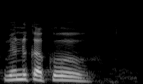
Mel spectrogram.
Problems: none marked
